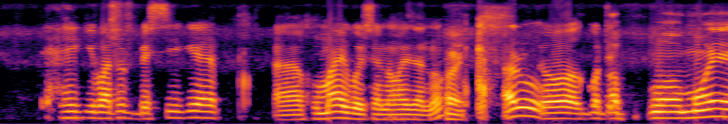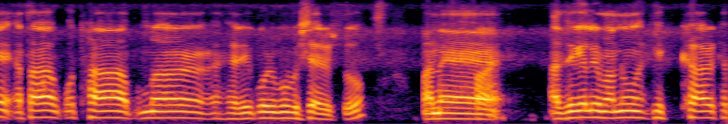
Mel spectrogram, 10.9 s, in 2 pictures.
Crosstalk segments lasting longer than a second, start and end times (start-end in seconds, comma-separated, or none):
none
